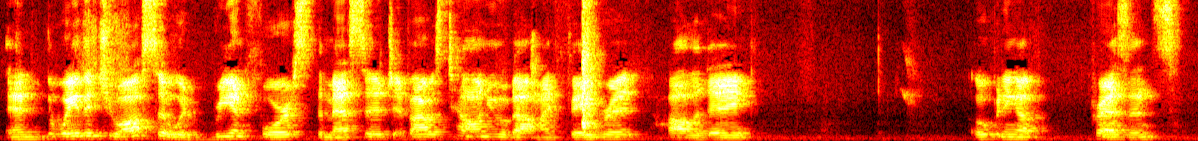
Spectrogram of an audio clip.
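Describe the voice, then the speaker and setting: Recorded from afar on a distant mic in an echoey classroom, the audio is very noisy. A man teaches public speaking at college in a mid-range, level voice at normal speed, talking conversationally and asking students questions.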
